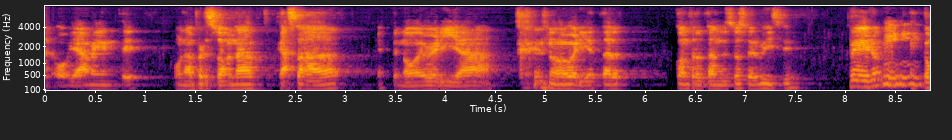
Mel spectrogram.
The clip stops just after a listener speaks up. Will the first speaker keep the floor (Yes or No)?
Yes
